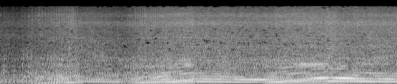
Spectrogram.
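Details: Honda Scoopy fuel-injected scooter, which hesitated on throttle, after adjusting the TPS sensor position: the engine revs up and settles smoothly, pitch rising and falling evenly with no stumbling.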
